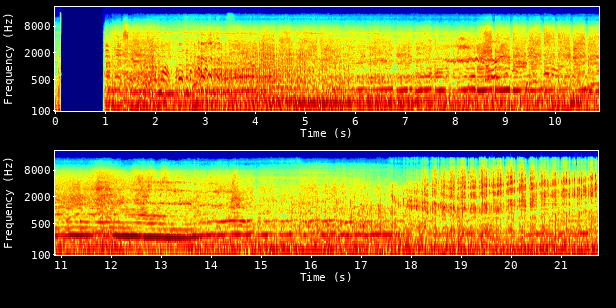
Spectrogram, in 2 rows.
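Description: A supercharged V8 car engine idles with a heavy rumble.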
